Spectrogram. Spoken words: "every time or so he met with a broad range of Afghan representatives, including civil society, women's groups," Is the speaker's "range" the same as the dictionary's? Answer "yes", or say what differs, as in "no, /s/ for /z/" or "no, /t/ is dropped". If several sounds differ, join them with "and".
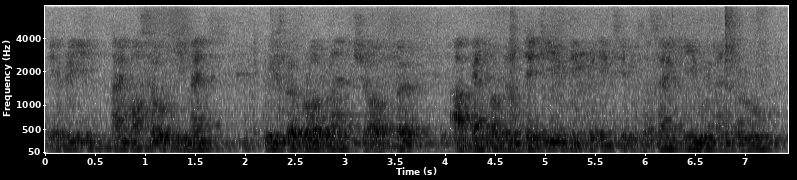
no, /tʃ/ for /dʒ/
